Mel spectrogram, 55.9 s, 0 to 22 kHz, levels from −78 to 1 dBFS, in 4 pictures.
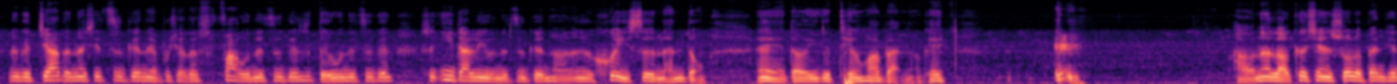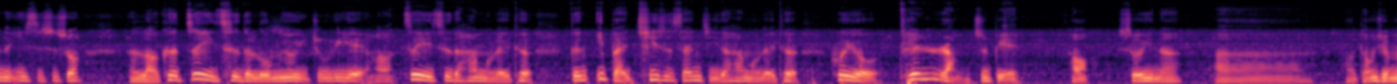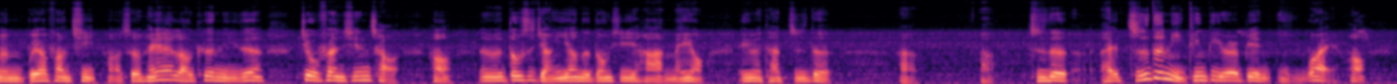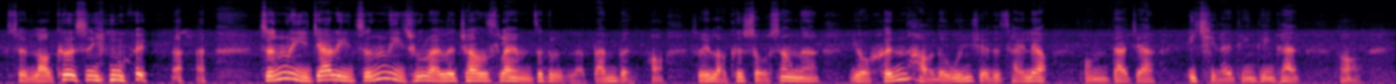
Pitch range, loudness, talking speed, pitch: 145-180 Hz, -18 LUFS, 240 characters per minute, 160 Hz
